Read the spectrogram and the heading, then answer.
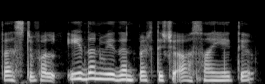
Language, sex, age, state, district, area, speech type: Kashmiri, female, 45-60, Jammu and Kashmir, Budgam, rural, spontaneous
